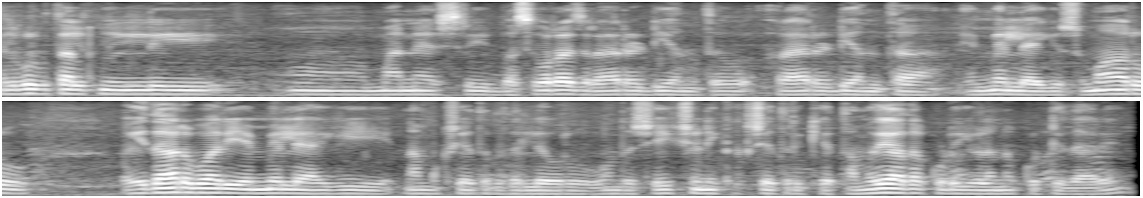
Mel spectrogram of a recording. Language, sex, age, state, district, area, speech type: Kannada, male, 30-45, Karnataka, Koppal, rural, spontaneous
